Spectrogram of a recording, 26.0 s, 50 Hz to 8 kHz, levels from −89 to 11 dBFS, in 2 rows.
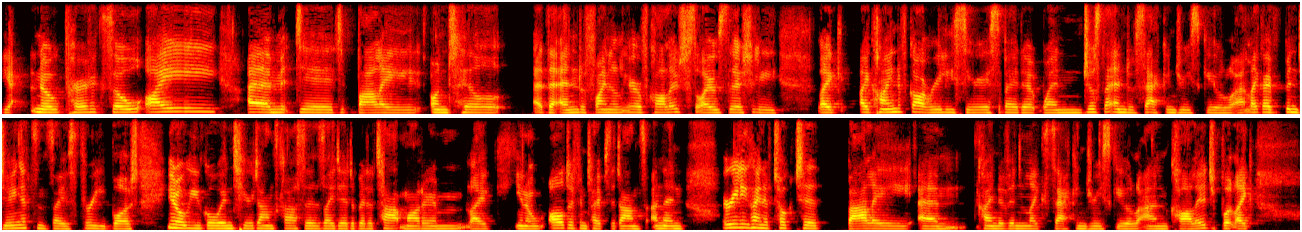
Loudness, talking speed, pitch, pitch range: -23 LUFS, 215 wpm, 195 Hz, 185-210 Hz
